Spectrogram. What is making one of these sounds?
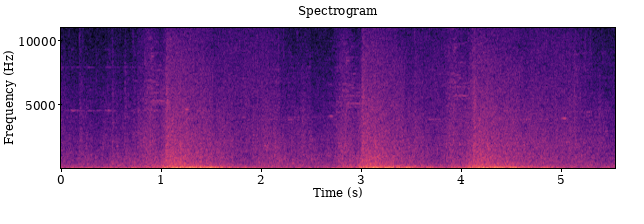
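Flames burst up with a loud roaring whoosh, again and again.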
